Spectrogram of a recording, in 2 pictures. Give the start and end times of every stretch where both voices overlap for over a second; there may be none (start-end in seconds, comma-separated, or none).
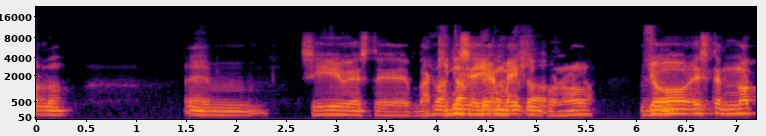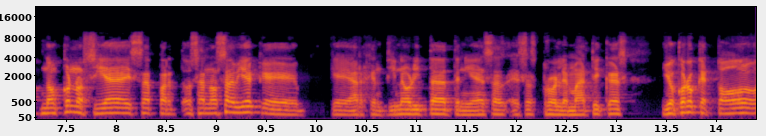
3.9-5.2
